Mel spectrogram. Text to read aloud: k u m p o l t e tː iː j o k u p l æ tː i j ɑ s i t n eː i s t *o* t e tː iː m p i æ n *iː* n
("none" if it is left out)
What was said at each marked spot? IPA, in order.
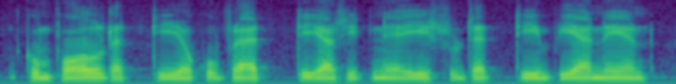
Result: u, eː

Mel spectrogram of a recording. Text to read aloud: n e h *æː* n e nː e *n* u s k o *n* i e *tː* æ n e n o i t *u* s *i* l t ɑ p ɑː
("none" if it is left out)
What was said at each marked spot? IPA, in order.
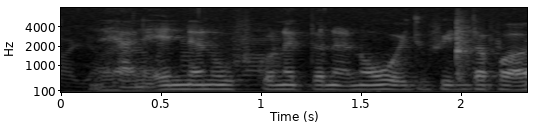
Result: æ, n, n, tː, u, i

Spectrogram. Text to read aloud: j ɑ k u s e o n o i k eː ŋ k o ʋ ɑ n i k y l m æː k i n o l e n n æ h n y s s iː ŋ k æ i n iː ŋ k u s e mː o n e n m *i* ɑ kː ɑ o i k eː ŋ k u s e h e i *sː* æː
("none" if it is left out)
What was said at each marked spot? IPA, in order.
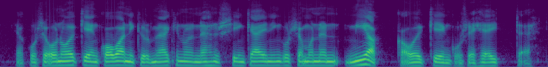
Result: i, tː

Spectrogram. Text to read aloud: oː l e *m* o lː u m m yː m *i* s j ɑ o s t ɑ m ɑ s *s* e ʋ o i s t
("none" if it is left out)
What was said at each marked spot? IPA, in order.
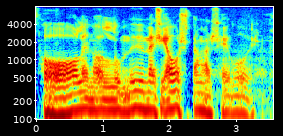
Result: n, æ, h

